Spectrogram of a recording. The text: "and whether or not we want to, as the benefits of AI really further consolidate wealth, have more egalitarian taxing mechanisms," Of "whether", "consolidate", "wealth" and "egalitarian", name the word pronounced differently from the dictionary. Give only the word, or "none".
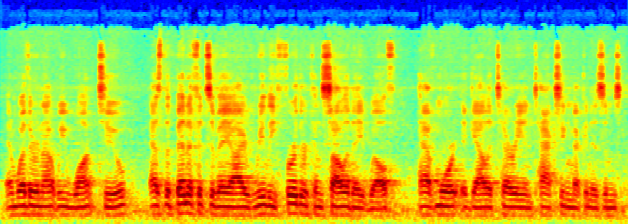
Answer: none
